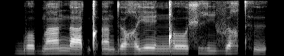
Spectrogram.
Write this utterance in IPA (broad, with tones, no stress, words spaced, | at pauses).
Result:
bo˨bã˨˦ na˨ ǃʼɐ̃˨d̪ɵ˨ʁ je˦˨ ŋ͡ǃoː˦ʃɦi˦ vɨ˦ʁt̪ʰɨ˨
